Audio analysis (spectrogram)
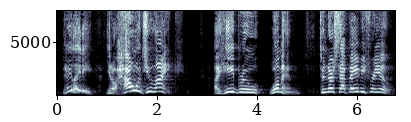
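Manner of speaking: high, loud, brash Hey, lady pitch; a bold kid hailing a princess; cheeky big sister. Retold or imitated. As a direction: sister calling out boldly to Pharaoh's daughter.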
